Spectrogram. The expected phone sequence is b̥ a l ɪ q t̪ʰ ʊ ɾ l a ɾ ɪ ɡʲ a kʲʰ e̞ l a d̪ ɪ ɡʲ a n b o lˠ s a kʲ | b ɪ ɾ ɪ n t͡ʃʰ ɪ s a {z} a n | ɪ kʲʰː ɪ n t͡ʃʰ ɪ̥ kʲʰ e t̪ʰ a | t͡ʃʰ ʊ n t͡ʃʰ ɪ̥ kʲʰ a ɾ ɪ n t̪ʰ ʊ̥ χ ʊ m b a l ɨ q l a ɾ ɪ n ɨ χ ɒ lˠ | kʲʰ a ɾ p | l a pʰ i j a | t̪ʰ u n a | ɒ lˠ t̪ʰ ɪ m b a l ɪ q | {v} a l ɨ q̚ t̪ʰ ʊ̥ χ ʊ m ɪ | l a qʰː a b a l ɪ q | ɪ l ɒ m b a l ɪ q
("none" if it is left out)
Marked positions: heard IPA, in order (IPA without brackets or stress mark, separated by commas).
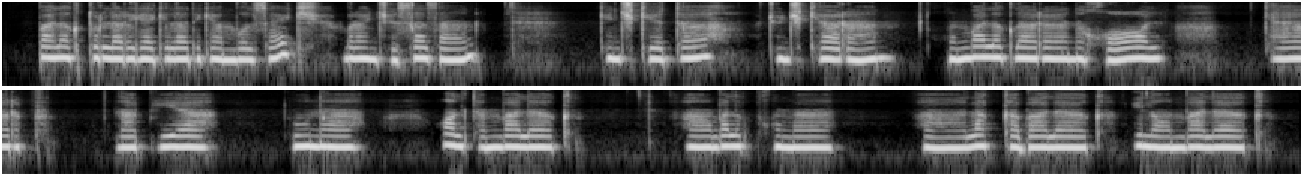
z, b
